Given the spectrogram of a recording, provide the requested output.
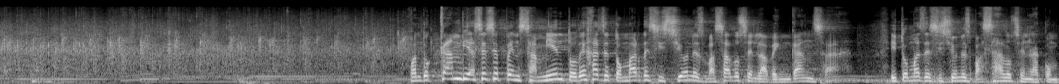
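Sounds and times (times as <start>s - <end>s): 
audience applauding together: 0.0s - 5.4s
speech: 4.1s - 10.5s.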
